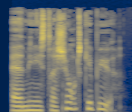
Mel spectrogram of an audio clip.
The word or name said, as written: administrationsgebyr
